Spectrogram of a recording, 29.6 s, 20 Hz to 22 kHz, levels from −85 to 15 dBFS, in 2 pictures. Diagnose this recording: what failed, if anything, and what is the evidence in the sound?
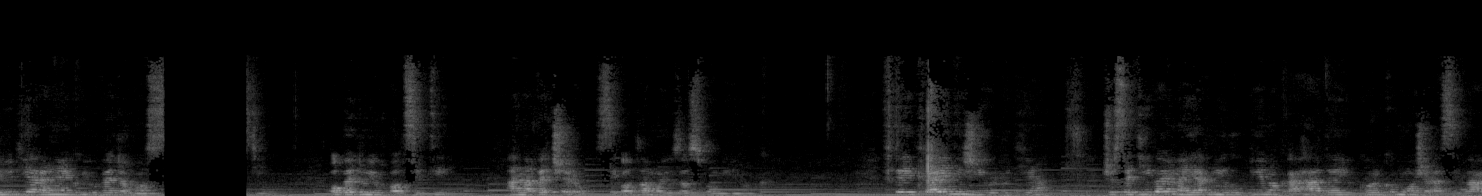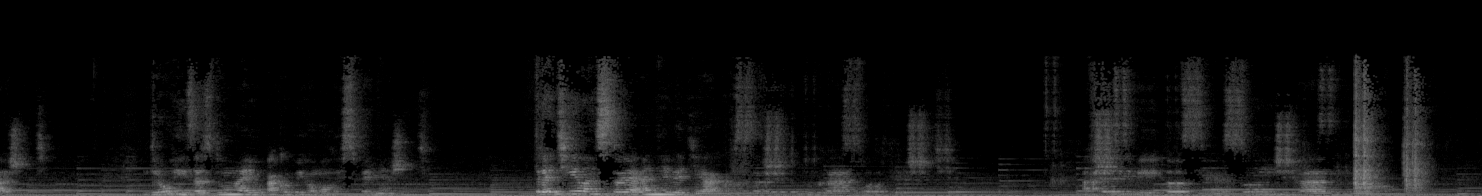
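A rebuffering stall in playback: the sound cuts to silence at 1.65 s and resumes at 2.48 s exactly where it stopped, adding 0.83 s without losing any audio, unlike a dropout.

A channel delay (doubling) at the driver or buffer stage: from 22.09 s to the end, a same-level copy arrives 85 ms late, which fits a 4096-sample buffer. It is a single slap, not a decaying reverb tail.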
